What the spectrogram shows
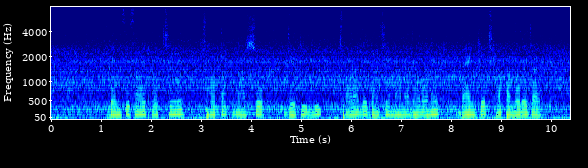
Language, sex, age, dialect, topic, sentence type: Bengali, male, 25-30, Standard Colloquial, agriculture, statement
